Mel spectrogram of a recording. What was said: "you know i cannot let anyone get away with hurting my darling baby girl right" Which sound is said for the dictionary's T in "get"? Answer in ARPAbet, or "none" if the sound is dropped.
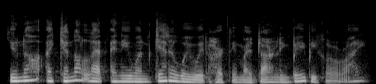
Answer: T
